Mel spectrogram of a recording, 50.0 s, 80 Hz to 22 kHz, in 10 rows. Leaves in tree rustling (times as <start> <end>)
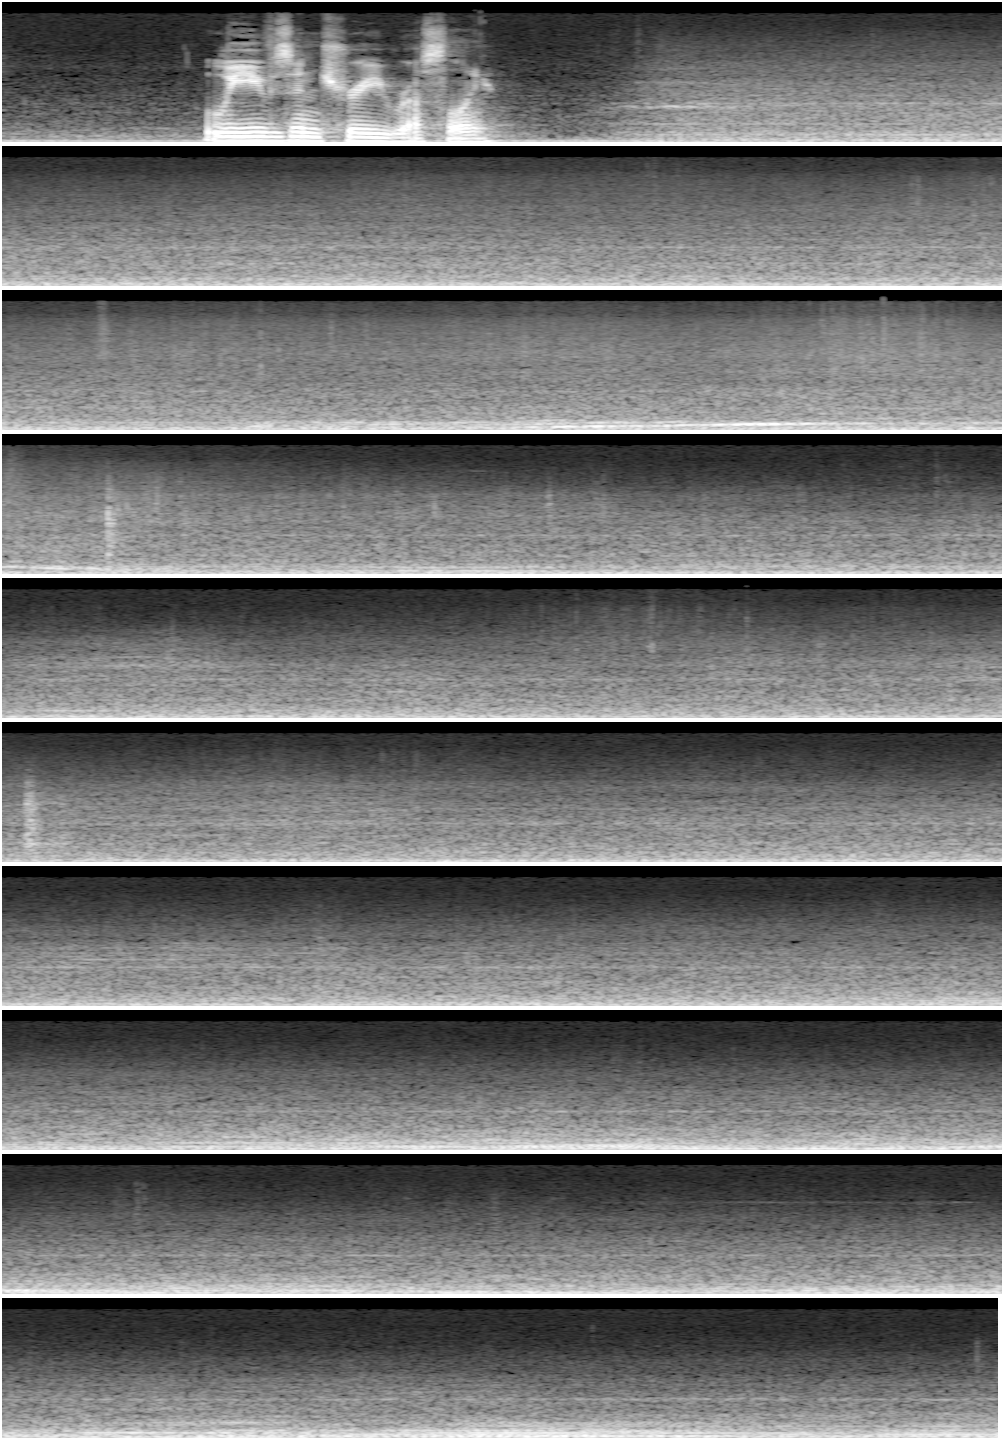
3.2 19.2, 22.2 31.1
